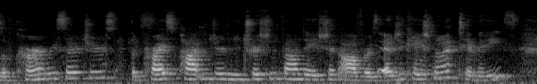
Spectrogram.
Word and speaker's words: Pottinger: Pottinger. Am I pronouncing that right? Yes. Is it Pottinger? Yep, Pottinger.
